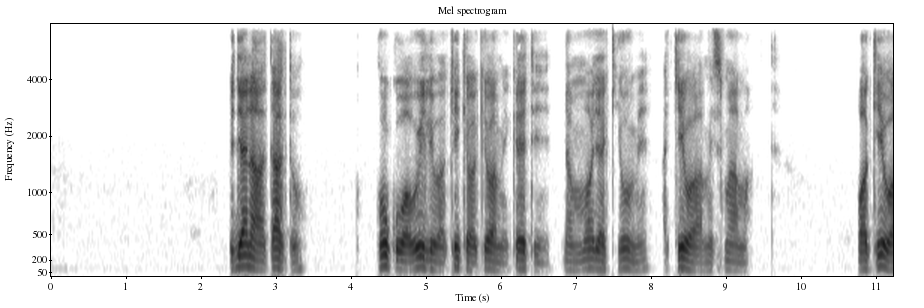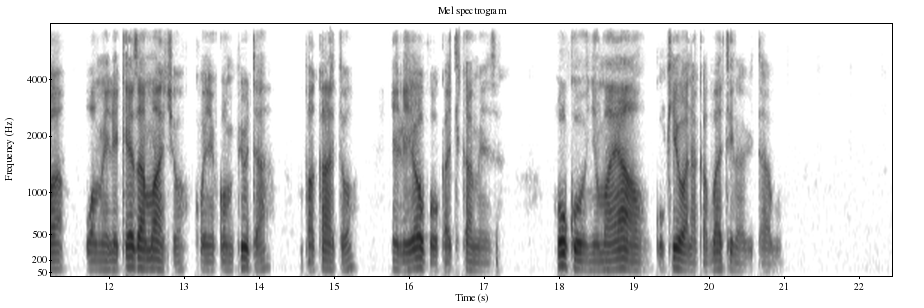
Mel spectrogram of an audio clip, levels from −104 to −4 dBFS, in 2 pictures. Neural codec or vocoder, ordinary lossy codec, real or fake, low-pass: codec, 44.1 kHz, 7.8 kbps, DAC; AAC, 48 kbps; fake; 7.2 kHz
